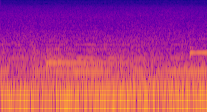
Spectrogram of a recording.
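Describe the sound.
Sea waves wash near railway tracks that the calm sea has slightly submerged, a steady, continuous surf hiss with no clear breaks for the whole stretch.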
